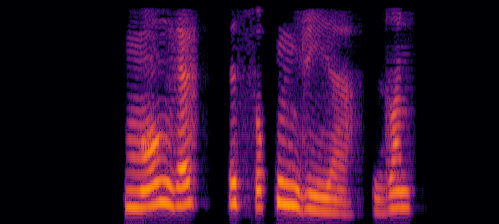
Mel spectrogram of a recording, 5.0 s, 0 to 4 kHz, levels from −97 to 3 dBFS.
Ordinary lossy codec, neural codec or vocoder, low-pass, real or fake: AAC, 16 kbps; codec, 16 kHz, 2 kbps, X-Codec, HuBERT features, trained on balanced general audio; 3.6 kHz; fake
